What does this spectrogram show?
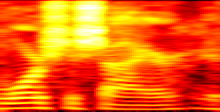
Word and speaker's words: Worcestershire: what i i've always used worshire am i pronouncing that right yep i love worcestershire as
